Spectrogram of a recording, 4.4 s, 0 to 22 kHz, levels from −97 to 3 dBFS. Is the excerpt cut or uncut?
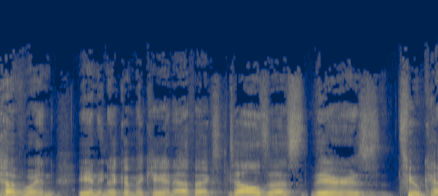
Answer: cut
